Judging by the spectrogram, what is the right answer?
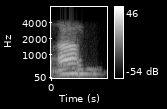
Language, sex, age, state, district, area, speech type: Sanskrit, female, 30-45, Tamil Nadu, Chennai, urban, conversation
